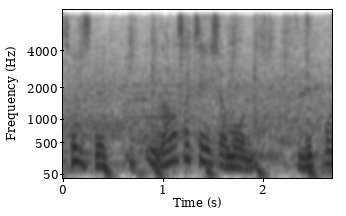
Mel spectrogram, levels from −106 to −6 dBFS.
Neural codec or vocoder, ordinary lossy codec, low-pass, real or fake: none; none; 7.2 kHz; real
